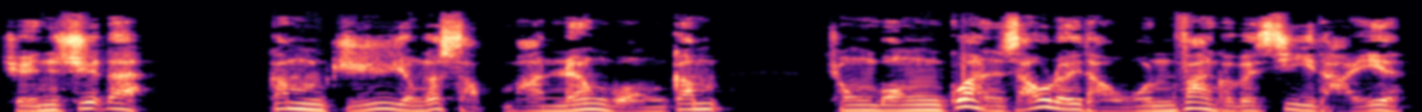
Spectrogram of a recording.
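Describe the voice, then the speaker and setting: An actor with a Cantonese accent playing a shrewd, talkative antique dealer in a radio drama, expounding knowingly and with emphasis. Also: male voice, medium pitch, lively intonation, unhurried, darkish tone.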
